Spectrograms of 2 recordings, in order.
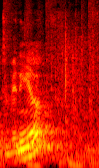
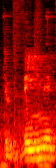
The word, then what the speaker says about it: Davina: Isn't it funny when you said it wrong and you knew that was wrong? Davina. I must say your name like that from now on and then I'll get it right.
